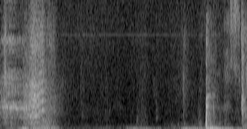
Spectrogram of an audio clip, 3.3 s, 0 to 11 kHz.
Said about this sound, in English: What the? Excuse me, there's 1 second. There appears to be a knock, knock, knocking in the studio.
